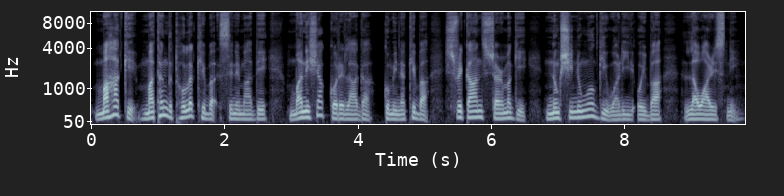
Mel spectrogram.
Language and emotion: Manipuri, neutral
